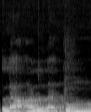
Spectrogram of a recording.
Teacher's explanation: Jadi mimnya dibaca jelas Pak, tahan 2 ketukan biar terdengar jelas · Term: idhar safawi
